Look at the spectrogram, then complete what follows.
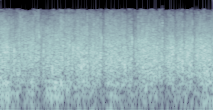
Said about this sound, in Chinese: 还鼓掌吗？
